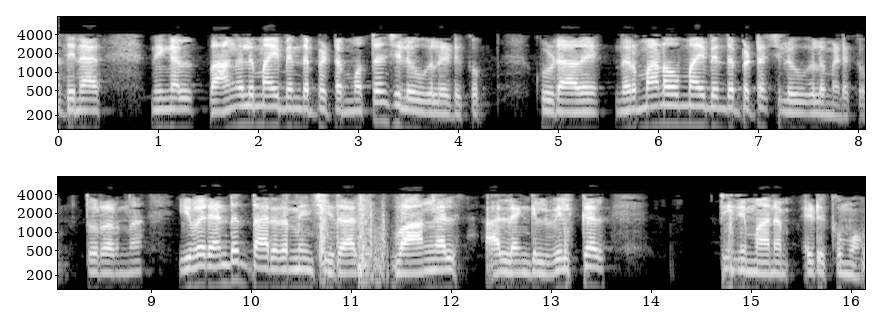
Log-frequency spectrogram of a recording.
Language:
Malayalam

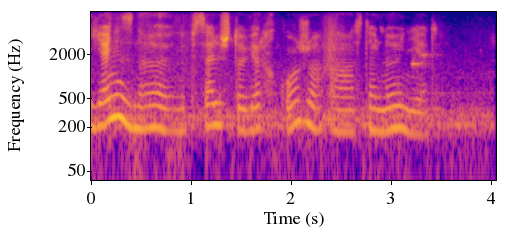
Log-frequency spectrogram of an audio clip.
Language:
Russian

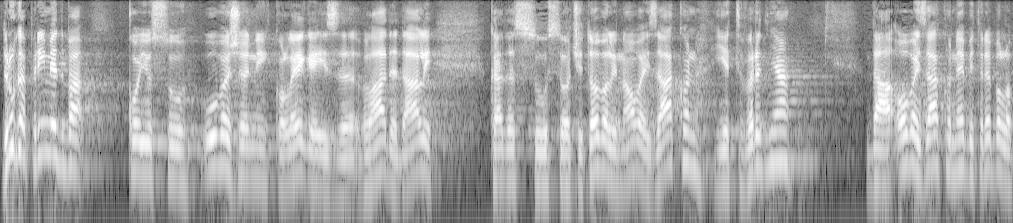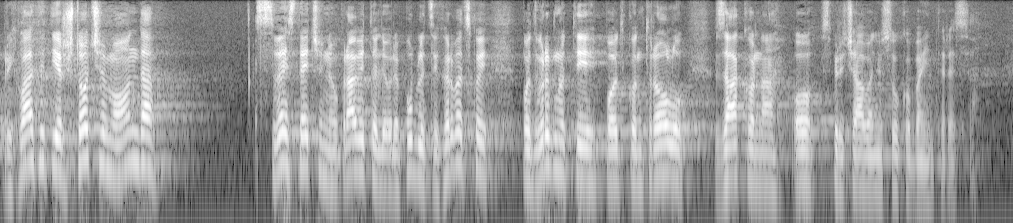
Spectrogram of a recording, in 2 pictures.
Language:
Croatian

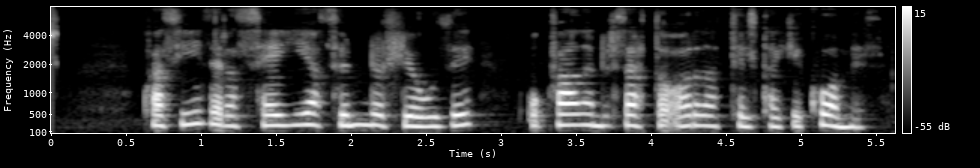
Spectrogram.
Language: Icelandic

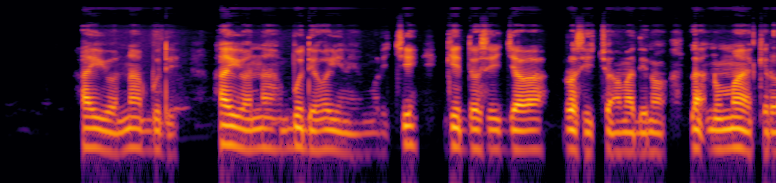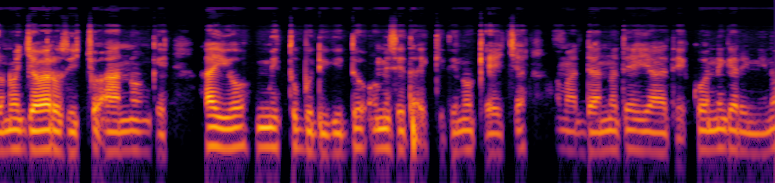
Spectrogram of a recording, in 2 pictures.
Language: Sidamo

